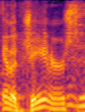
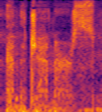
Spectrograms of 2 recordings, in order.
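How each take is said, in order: First: High, sing-out voice; playful announcement. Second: Whispered, hushed afterthought; stage whisper. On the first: Host repeating the whispered name out loud, high-pitched. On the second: Host finishing an aside to listeners, whispering. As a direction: add it in a secretive whisper. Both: Pretend.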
